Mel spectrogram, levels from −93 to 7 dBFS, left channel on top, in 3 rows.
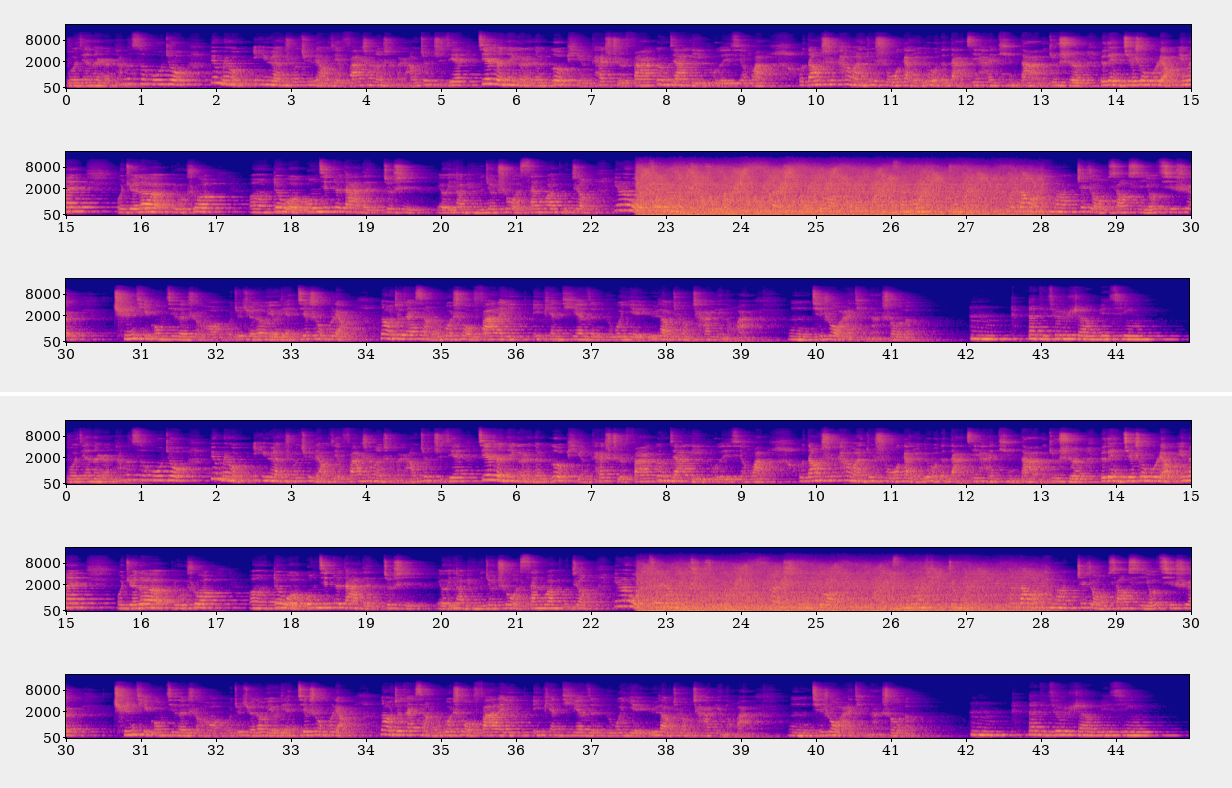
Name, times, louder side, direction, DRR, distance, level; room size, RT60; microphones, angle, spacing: voice 1, 0.0-16.9 17.4-19.6 19.9-25.3 25.8-30.1 30.6-39.3 39.6-41.2, equal, ahead, -4 dB, 1.9 m, -27 dB
sound 1, 22.6-28.1, left 3 dB, 35° left, 0.7 m, -21 dB
voice 2, 42.1-42.4 42.8-44.3, left 2 dB, 75° left, -3 dB, 2.6 m, -24 dB
8.2 x 4.9 x 6.2 m, 1.3 s
head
